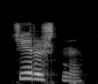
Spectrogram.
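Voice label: "чирыштны", Komi-Zyrian, female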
